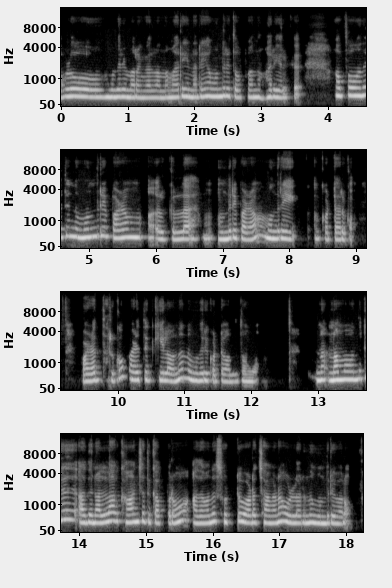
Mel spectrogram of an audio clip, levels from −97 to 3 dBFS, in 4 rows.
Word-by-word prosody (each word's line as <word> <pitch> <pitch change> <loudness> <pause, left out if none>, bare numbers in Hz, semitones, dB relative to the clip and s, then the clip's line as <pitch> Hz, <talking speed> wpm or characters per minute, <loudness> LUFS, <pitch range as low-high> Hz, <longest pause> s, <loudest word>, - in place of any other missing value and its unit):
அவ்வளோ 260 +3 +2 0.5
முந்திரி 250 +1 +2
மரங்கள், 225 -1 -3
அந்த 225 +1 -3
மாதிரி 245 +3 -1
நெறைய 255 +3 -1
முந்திரி 270 +1 +2
தோப்பு, 230 0 -7
அந்த 240 - +1
மாதிரி 240 +1 -1
இருக்கு. 240 +5 -7 0.6
அப்போ 285 +1 -2
வந்துட்டு, 300 +4 +1
இந்த 315 - +3
முந்திரி 330 +3 +2
பழம் 295 +2 +3 0.3
அ, - - -4
இருக்குல்ல, 240 0 -1 0.3
ம், 260 - -7
முந்திரி 260 +3 +2
பழம், 245 +9 -2
முந்திரி 260 0 +3 0.6
கொட்ட 235 0 -7
இருக்கும். 220 - -9 0.5
பழத்திருக்கும், 260 +7 -2
பழத்துக்குக் 275 -2 -2
கீழ 260 -1 +1
வந்து 285 +7 +1
அந்த 305 -3 0
முந்திரி 255 0 0
கொட்ட 230 +1 -7
வந்து 230 +1 -7
தொங்கும். 235 0 -3 0.9
ந - - +5 0.2
நம்ம 280 +1 +7
வந்துட்டு, 310 +5 0 0.3
அது 260 +1 +1
நல்லா 280 +5 +2 0.2
காஞ்சதுக்கப்புறம், 265 -1 0 0.2
அத 235 - -1
வந்து 285 +4 +1
சுட்டு 270 +2 -2
ஒடச்சாங்கன்னா 255 +2 0
உள்ள 245 -1 0
இருந்து 255 +1 +2
முந்திரி 235 +1 +1
வரும். - - -7
255 Hz, 155 wpm, -22 LUFS, 240-280 Hz, 0.9 s, நம்ம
